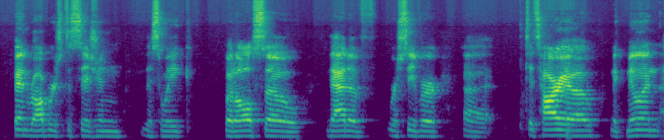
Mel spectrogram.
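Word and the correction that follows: Tetairoa: I probably butchered his first name. I've still not been able to pronounce it correctly. – Tetaroa. – Tetaroa, that's correct.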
